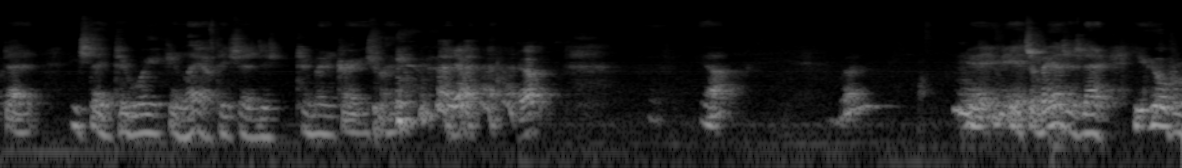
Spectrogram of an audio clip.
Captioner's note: laughs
